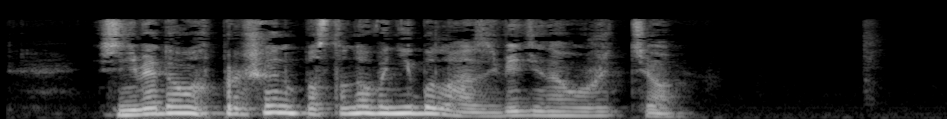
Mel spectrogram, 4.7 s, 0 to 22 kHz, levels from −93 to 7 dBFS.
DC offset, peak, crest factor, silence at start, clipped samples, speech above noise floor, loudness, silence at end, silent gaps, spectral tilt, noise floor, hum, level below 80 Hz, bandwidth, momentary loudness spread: under 0.1%; -8 dBFS; 16 dB; 0.5 s; under 0.1%; 58 dB; -21 LUFS; 1.35 s; none; -5 dB/octave; -78 dBFS; none; -62 dBFS; 11.5 kHz; 13 LU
